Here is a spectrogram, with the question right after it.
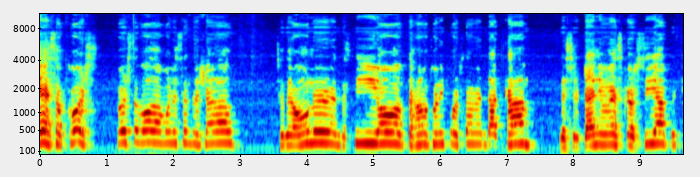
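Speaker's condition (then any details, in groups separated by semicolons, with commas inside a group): Cerebral palsy; from birth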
